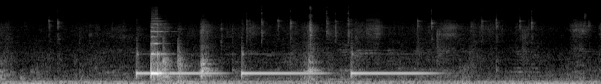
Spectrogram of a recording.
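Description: A bell-like chime sounding three times at the same pitch, about a second apart, each note ringing and fading; the first note, with a sharp strike, is the loudest.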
